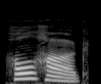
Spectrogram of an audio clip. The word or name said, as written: whole-hog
